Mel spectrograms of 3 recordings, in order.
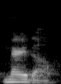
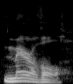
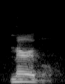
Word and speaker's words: Maryville: know what's funny is it's spelled Maryville but you say it marville maraville marville that's how people say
